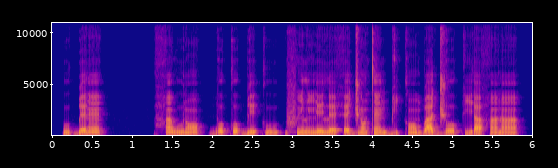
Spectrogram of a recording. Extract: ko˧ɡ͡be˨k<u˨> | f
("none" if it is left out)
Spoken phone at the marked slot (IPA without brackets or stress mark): u˨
